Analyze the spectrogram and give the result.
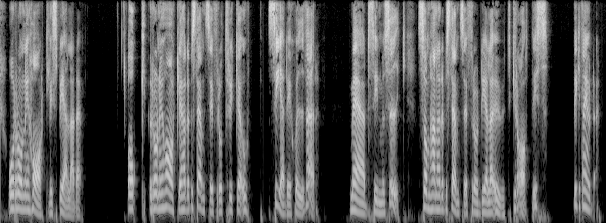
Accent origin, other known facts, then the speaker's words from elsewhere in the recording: Gothenburg, Västra Götaland, Sweden; vi göteborgare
